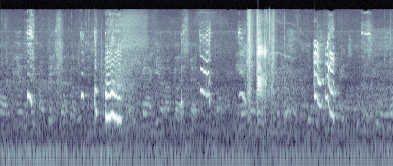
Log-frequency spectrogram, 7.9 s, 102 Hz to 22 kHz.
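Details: Stormy, an 8-week-old female German Shorthaired Pointer puppy, giving her first bark: short high yips and whimpers, some rising and falling, scattered through the stretch, with people talking and a steady low hum behind.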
